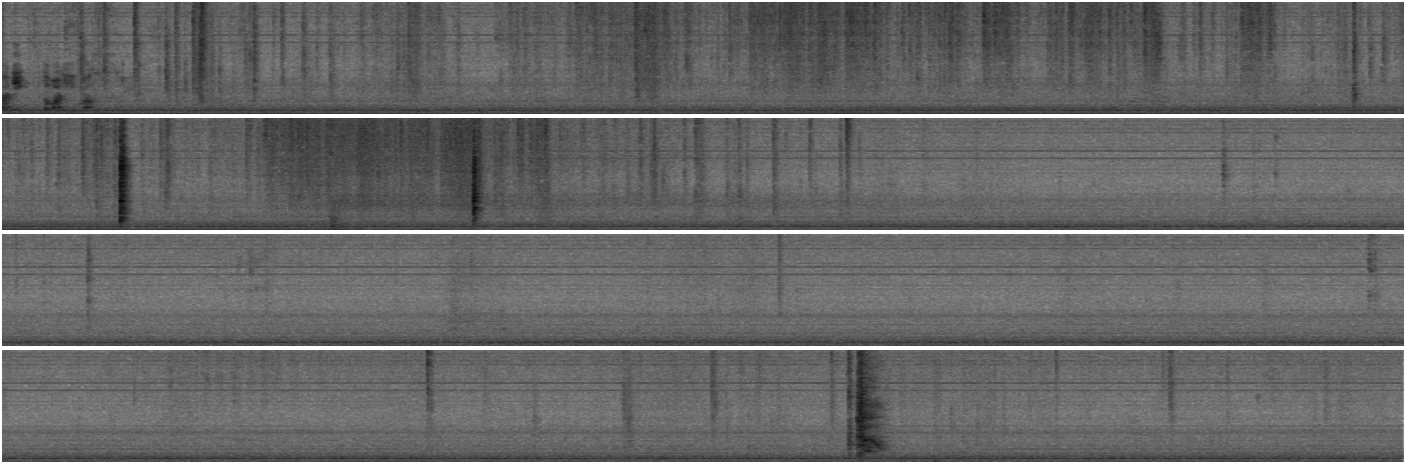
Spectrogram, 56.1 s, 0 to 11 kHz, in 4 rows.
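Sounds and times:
low rumble: 0.0s - 23.9s
train equipment hum: 0.0s - 56.0s.

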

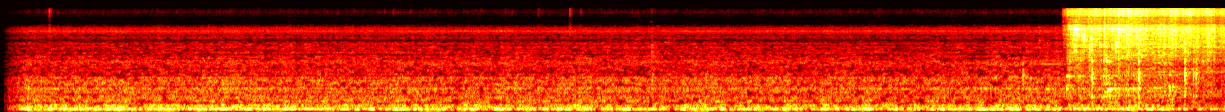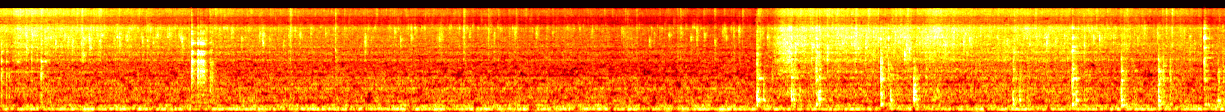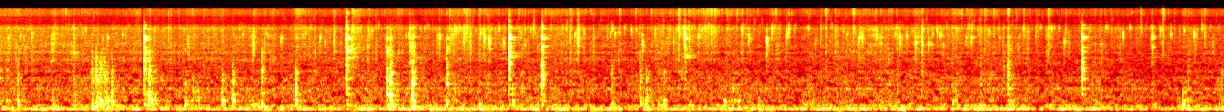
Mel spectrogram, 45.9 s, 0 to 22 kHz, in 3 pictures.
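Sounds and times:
garlic sizzling in hot oil: 13.3s - 45.9s
spoon stirring against pot: 28.0s - 40.2s.

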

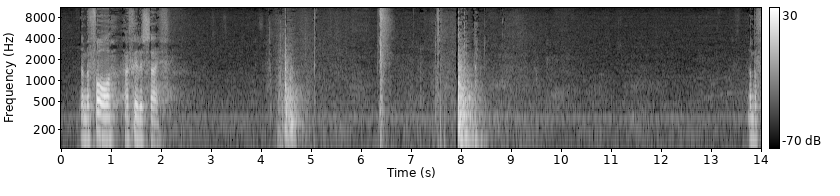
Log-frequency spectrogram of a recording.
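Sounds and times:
gun knocking on table: 4.4s - 4.9s, 8.0s - 8.5s.

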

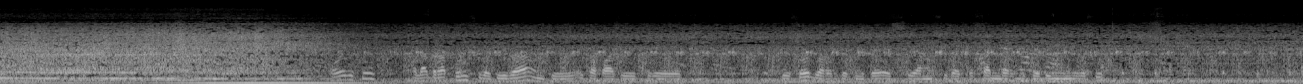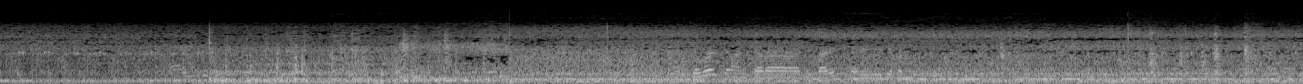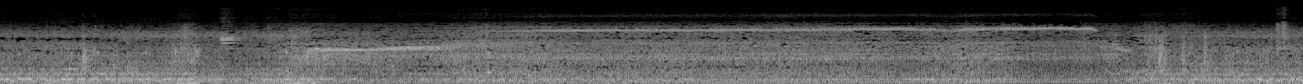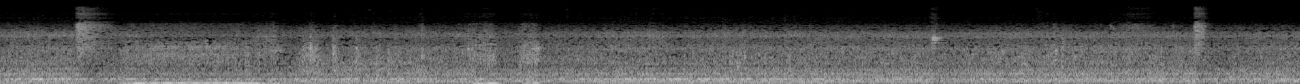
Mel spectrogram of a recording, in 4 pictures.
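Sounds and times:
heavy diesel engines straining: 0.0s - 52.0s
high whine: 27.4s - 37.5s
short sharp hisses: 39.8s - 40.3s, 50.3s - 51.3s.

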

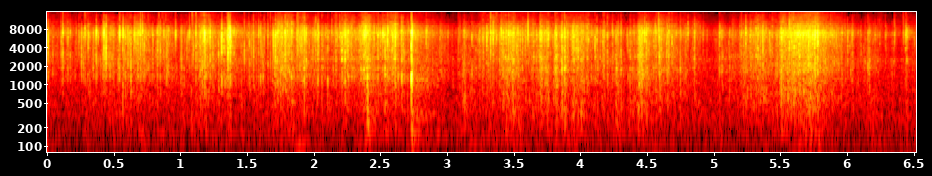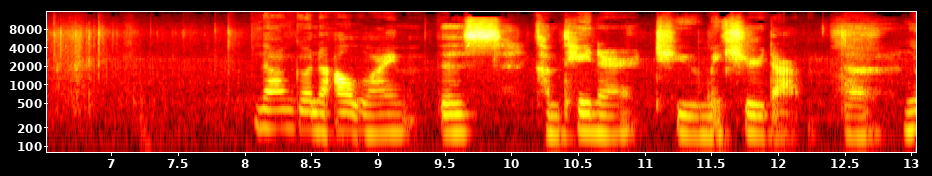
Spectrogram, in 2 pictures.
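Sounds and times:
plastic wrapping crinkling: 0.0s - 8.1s.

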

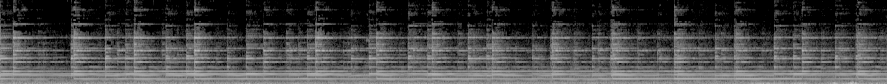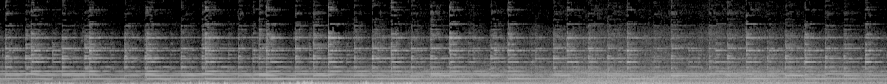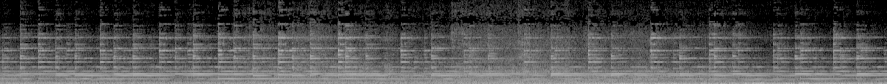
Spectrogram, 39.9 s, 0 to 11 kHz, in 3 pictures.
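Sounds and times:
church bells ringing: 0.0s - 39.9s.

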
